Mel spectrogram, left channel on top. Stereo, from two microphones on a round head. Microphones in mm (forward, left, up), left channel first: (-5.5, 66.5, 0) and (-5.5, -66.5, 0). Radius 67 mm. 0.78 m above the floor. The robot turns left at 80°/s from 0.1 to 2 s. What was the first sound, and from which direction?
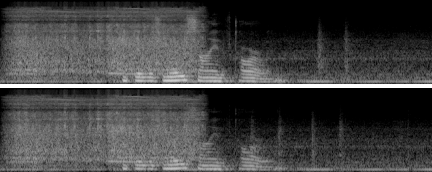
A woman speaking, 130° left.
